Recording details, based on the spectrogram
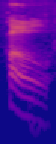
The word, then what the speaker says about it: Powell: This is the diary of the uh, somewhat snobbish uh, English novelist Anthony Powell, pronounced Pole.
